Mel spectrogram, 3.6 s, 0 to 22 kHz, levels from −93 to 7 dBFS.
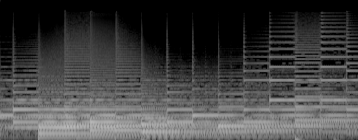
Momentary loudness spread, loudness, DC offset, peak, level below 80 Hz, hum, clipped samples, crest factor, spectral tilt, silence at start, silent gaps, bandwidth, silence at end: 5 LU; -27 LUFS; under 0.1%; -14 dBFS; -46 dBFS; none; under 0.1%; 14 dB; -6.5 dB/octave; 0 s; none; 15.5 kHz; 0 s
